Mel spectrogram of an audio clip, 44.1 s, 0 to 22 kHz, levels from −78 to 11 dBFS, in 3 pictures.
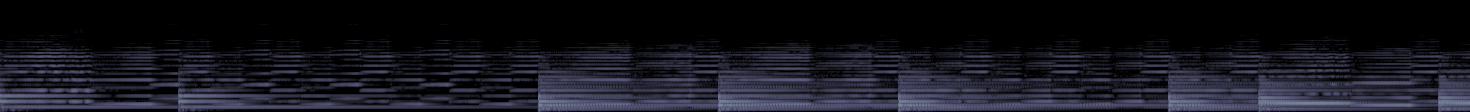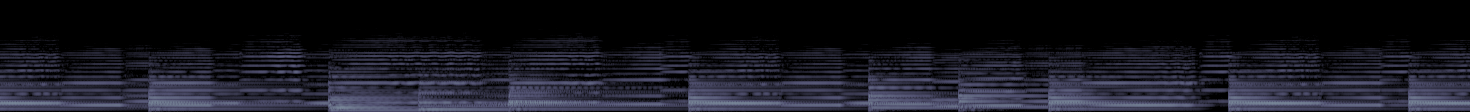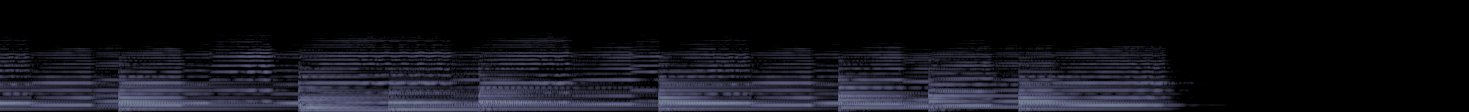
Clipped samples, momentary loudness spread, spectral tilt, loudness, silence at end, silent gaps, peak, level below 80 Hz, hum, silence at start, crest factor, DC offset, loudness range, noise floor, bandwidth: under 0.1%; 9 LU; -7 dB/octave; -38 LUFS; 2.85 s; none; -22 dBFS; -66 dBFS; none; 0 s; 16 dB; under 0.1%; 5 LU; under -90 dBFS; 11 kHz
